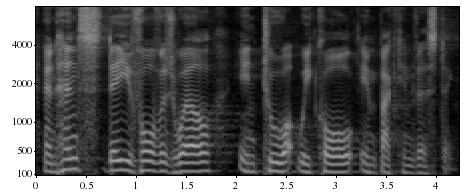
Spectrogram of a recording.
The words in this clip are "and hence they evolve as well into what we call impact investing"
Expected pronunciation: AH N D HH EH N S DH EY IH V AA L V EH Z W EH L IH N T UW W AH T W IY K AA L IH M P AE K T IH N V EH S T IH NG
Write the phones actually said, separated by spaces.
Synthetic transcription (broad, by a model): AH N HH EH N S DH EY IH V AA V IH Z W EH L IH N T UW W AH T W IY K AA L IH M P AE K T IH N V EH S T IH NG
